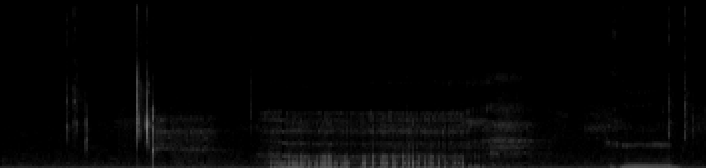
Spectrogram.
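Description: A single mouse click about a second in, then a man's wordless, steady-pitched hum lasting over a second.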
